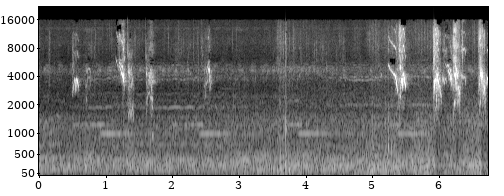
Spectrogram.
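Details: Sparrows gathering to be fed at a Tenmangu shrine, 3 October 2021: sparse, thin chirps at first, then a run of louder, sharp chirps near the end, with a faint steady tone behind.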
